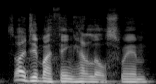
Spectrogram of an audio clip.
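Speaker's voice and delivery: usual speaking voice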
